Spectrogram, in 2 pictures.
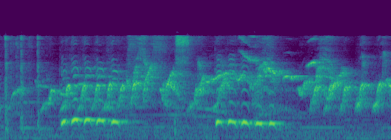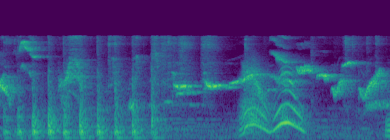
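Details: White-rumped shama, one with cataract, singing in the ngetrek style: varied whistled phrases and harmonic notes, a fast dry rattle of repeated clicks in the middle, then looping rising-falling whistles, with faint background music.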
